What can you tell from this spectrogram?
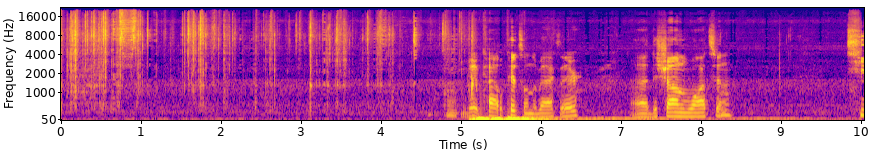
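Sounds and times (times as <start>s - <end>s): foil wrapper crinkling and tearing: 0.0s - 5.1s.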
